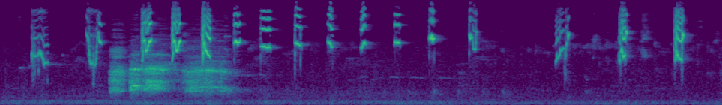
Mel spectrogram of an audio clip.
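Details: Green lovebird calling with a run of clipped, high chirps repeated roughly twice a second, interrupted early by a lower harsh chattering burst.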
